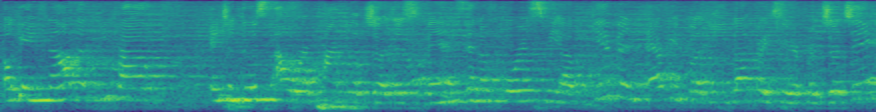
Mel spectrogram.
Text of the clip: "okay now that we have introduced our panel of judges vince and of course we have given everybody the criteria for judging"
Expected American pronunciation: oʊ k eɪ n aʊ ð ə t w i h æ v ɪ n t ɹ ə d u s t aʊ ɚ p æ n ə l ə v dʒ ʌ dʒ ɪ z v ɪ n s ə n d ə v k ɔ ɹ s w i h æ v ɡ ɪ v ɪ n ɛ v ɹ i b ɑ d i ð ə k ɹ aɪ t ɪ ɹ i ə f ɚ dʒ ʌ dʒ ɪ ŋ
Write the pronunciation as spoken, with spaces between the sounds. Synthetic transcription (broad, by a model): oʊ k eɪ n aʊ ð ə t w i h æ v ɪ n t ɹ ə d u s t aʊ ɚ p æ ə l ə v dʒ ʌ dʒ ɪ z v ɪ n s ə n ə v k ɔ ɹ s w i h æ v ɡ ɪ v ɪ n ɛ v ɹ i b ɑ d i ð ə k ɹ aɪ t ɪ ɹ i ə f ɚ dʒ ʌ dʒ ɪ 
